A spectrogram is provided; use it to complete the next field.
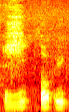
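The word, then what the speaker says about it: joug: jou de ses adversaires j o u g je crois que ça se prononce jou pas j je vous laisse me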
